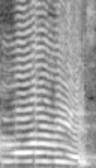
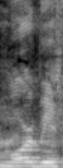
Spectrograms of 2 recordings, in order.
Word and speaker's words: Morbius: Morbius rhymes with abortionist.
